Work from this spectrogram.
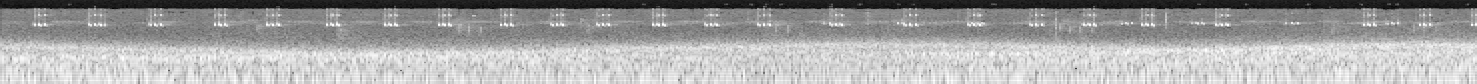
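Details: Night-time cricket chorus: regular high chirps repeat roughly twice a second without pause, with a gentle, steady wind roaring low underneath.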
